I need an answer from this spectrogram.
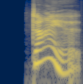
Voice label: "diet", english spelling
